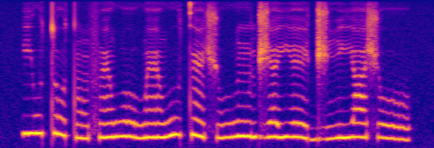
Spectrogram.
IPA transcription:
j u˦ t o˦˨ t ɔ̃˨ f ɛ̃˨˦ w o˦˨ w ɛ̃˧ w u˦ t ɛ̃˦˨ ʃ u˨˦ w ũ˦ d͡ʒ ɛ˦ j e˦˨ d͡ʒ i˨˦ j a˦ ʃ o˦˨

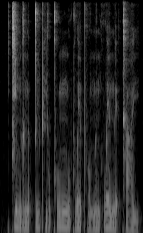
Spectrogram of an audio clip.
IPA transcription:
t͡ɕ i˥˧ m ɡ ə˧ n ə˨ t̚ t̪ i˥˧ pʰ j u˧ kʰ u˦ m ŋ u˦ k w e˦ pʰ o˨˩ n̪ ə˦ n h w e˥˧ n̪ e˨ ʔ kʰ a˨˩ j

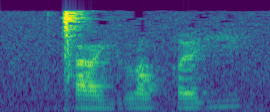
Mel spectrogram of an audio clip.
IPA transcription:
ǀ a j ɯː lˠ q i

